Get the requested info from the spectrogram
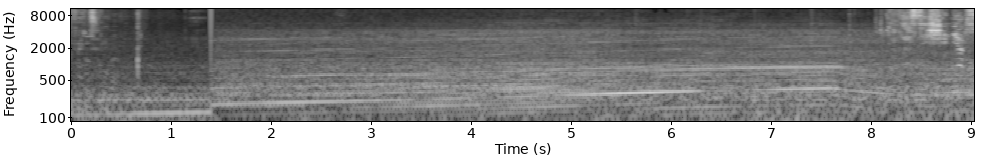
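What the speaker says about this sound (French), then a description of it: "Ah, c'est génial ce bruit de compresseur." A Chevrolet Camaro ZL1 1LE with a supercharged 659 hp engine drones loudly and steadily with rising and falling pitch sweeps, heard close up under ongoing speech.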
